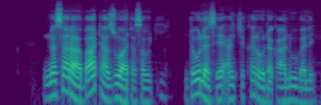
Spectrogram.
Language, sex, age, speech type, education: Hausa, male, 15-29, read, secondary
